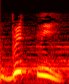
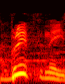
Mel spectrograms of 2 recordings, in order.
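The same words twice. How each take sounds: First: It is said with an English pronunciation. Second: It is said with a Brazilian Portuguese pronunciation. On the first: The speaker calls it right. "na verdade é Britney" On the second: The speaker calls it wrong. "aqui no Brasil se fala muito"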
